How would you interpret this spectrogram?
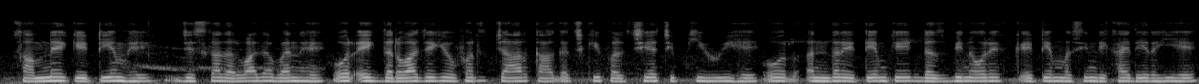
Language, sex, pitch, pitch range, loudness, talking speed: Konkani, male, 155 Hz, 150-160 Hz, -26 LUFS, 170 wpm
